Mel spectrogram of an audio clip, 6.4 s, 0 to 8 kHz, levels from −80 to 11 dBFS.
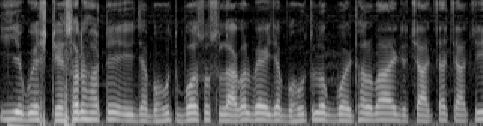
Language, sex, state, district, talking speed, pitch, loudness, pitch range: Bhojpuri, male, Bihar, Muzaffarpur, 170 wpm, 155 Hz, -18 LUFS, 145-165 Hz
